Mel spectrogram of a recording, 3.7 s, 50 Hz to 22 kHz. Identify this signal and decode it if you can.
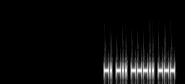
Morse code, heard as a keyed tone, about 40 wpm, 700 Hz. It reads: ND8O
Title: USA Call Signs - 4 Characters - 40wpm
